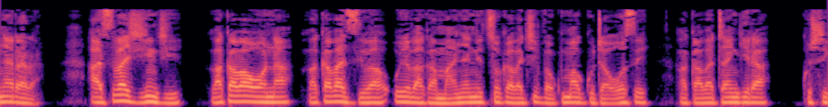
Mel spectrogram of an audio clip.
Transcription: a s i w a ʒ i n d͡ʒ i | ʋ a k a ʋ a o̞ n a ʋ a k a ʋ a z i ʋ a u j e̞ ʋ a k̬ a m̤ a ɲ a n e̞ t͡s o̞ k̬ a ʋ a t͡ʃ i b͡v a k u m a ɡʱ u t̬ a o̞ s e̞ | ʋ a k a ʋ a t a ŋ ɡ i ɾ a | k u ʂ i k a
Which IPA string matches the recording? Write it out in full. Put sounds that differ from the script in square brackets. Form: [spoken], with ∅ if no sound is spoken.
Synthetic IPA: a s i [ʋ] a ʒ i n d͡ʒ i | ʋ a k a ʋ a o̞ n a ʋ a k a ʋ a z i ʋ a u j e̞ ʋ a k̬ a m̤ a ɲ a n e̞ t͡s o̞ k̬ a ʋ a t͡ʃ i b͡v a k u m a ɡʱ u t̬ a o̞ s e̞ | ʋ a k a ʋ a t a ŋ ɡ i ɾ a | k u ʂ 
